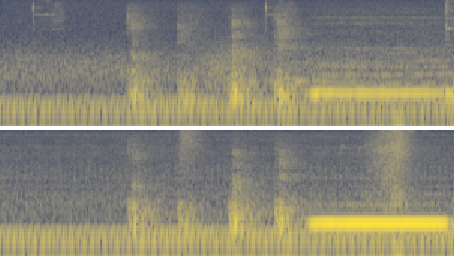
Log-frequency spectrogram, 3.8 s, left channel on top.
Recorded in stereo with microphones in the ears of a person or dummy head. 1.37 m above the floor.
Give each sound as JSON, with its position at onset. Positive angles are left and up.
{"t": 1.1, "sound": "footsteps", "side_deg": 40, "distance_m": 2.0}
{"t": 2.5, "sound": "a pop", "side_deg": 45, "distance_m": 1.7}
